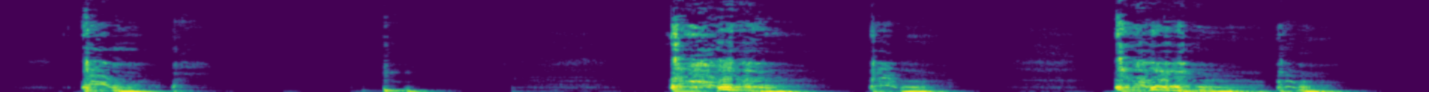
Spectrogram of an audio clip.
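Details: Repeated harsh, explosive adult coughs in clusters with throat clearing after accidentally inhaling talcum powder: an irritant cough.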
